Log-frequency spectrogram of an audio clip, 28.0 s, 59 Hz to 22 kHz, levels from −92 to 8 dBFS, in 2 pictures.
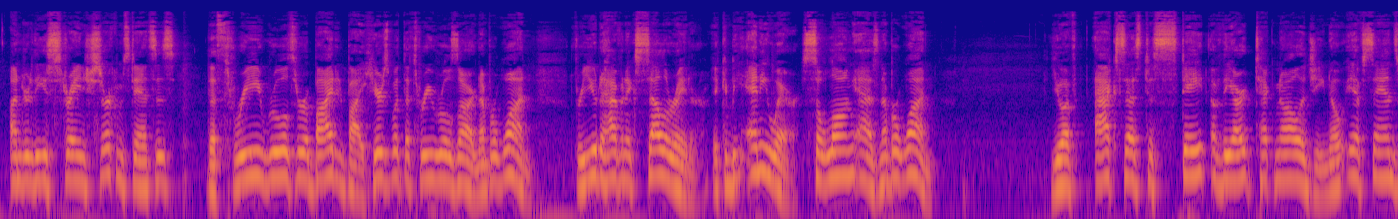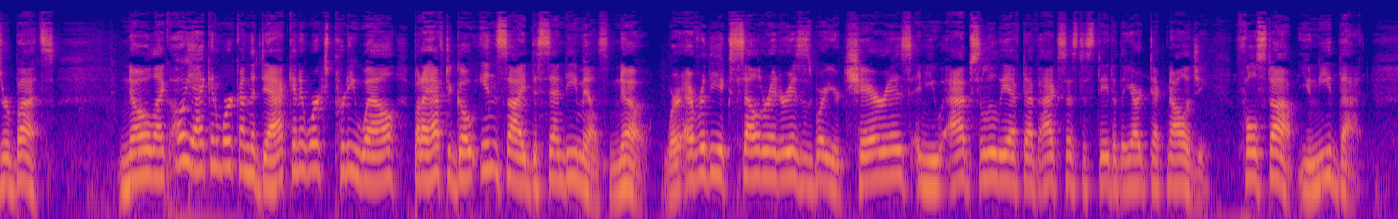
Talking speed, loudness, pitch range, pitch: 210 wpm, -26 LUFS, 150-185 Hz, 170 Hz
